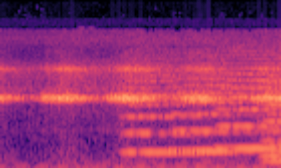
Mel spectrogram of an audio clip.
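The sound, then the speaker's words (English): Crickets chirp in the evening in a steady, high-pitched trill that runs unbroken through the whole clip at a moderate level, with no voices. “when the evening came, we listened to the crickets”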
